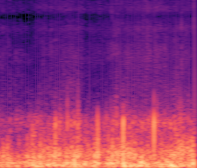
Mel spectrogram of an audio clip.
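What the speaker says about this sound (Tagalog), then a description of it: "Sabayan pa ng malakas na hangin." Strong wind gusts during a snowfall in Montreal, rumbling and buffeting the microphone in an uneven low roar with a few soft knocks, steady and fairly close throughout.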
